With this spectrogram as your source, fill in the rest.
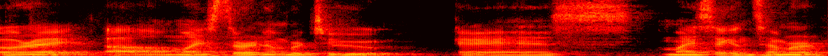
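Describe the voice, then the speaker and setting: A man speaks in a monotone, flat intonation, with audible room echo around him. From Czech Republic. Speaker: door-to-door salesperson. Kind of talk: casual chat. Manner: halting, many fillers.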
